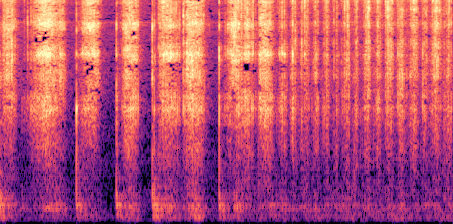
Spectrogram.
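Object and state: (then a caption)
Painted plaster wall. A wooden-backed hairbrush with stiff dark bristles is held by hand and scrubbed back and forth against a flat, solid white painted plaster wall with a rough, pitted texture. Bright, raspy scratching swells and breaks in a few longer strokes with short gaps, then settles into quicker, steady back-and-forth rubbing.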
